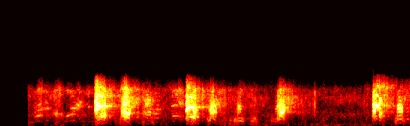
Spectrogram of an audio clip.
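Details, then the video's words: Percy, a pet dog, barking while attacking a garden sprinkler; a series of short, sharp barks in irregular bursts, some paired, with faint whining between them. "Dog attacking sprinkler"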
